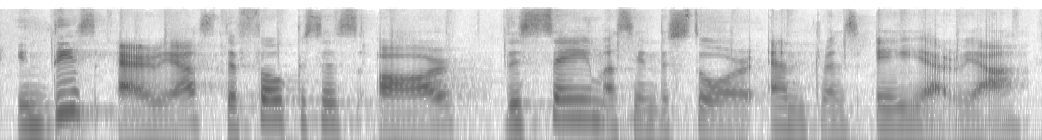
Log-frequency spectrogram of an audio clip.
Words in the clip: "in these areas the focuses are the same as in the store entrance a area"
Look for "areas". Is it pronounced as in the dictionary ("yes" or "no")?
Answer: no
